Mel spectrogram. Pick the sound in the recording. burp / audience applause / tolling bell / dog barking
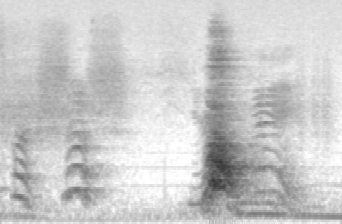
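dog barking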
